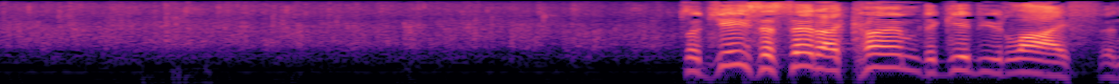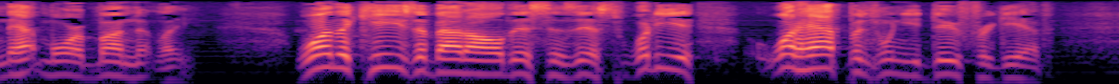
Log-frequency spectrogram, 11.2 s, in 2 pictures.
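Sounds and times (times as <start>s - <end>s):
audience applause: 0.0s - 3.7s
speech: 3.4s - 11.0s.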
